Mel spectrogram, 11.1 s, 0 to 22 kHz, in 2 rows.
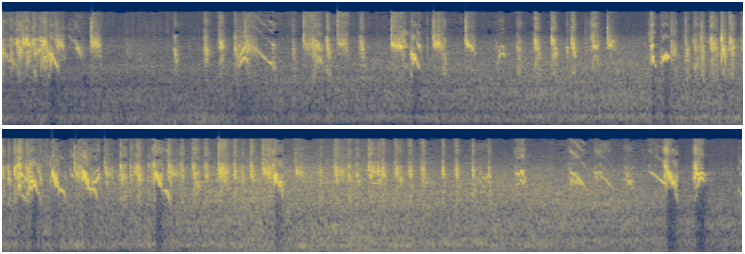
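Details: Flock of sparrows arriving for food at a shrine's front approach, 24 April 2020: dense sharp chirping, many birds calling at once in quick bursts, over a steady hum of passing vehicles.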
